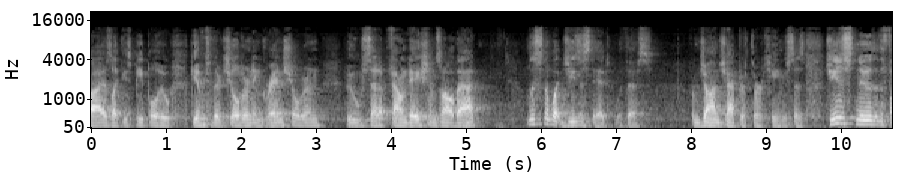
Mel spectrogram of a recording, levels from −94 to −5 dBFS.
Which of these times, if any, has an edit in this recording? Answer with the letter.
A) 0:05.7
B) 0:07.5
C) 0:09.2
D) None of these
D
